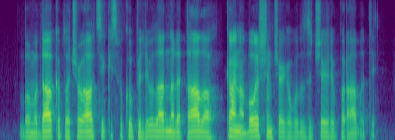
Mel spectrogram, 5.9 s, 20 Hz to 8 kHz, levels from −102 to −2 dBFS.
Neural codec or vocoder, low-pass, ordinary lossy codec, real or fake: codec, 16 kHz, 0.8 kbps, ZipCodec; none; none; fake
